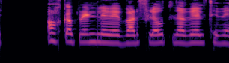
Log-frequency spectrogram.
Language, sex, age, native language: Icelandic, female, 11, Icelandic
